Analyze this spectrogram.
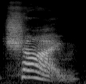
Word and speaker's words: chyme: This initially results in the production of chyme. Not like wind chimes, but it's spelled chyme, which then fully broken down in the small intestine is absorbed by chyme.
